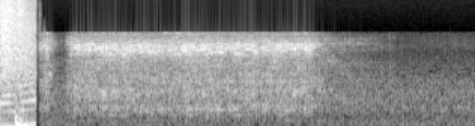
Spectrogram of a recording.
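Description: A power grinder whirs and scrubs against metal.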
